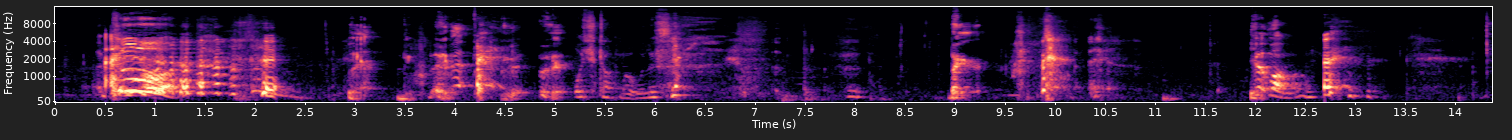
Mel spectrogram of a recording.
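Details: Boy repeatedly burping: a long, loud belch followed by several shorter burps, with laughter and talk in the background.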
